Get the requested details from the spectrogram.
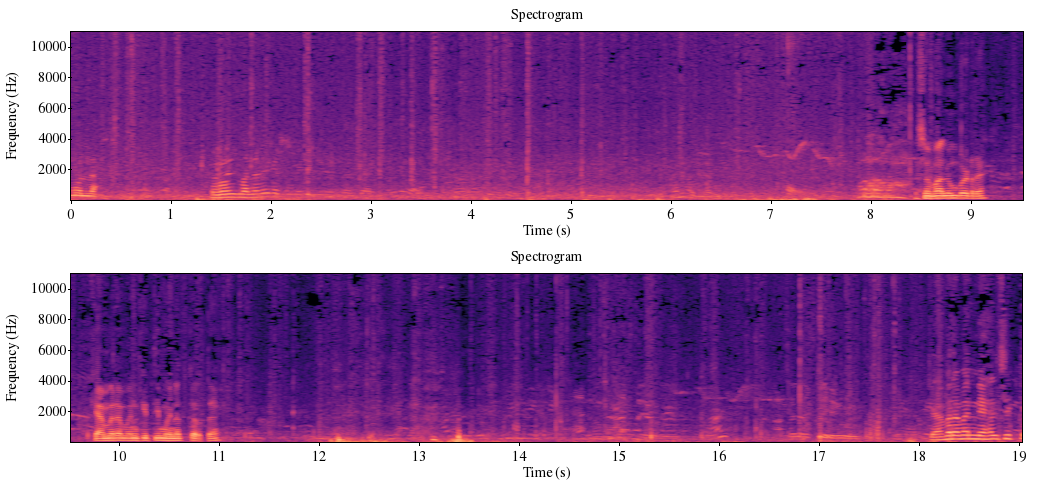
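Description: Footsteps crunch on a muddy dirt path.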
